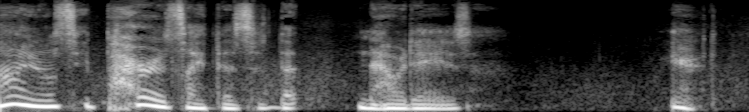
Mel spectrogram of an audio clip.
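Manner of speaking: dwarf voice, stage-whispered aside. Storyteller voices the dwarf reacting to the pirates, whispering dwarf voice. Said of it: "the dwarf whispers to himself".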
